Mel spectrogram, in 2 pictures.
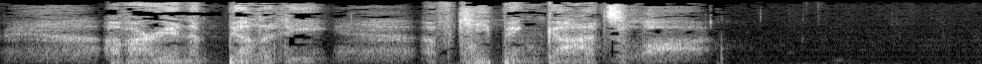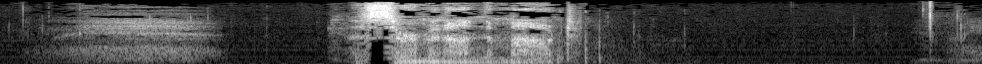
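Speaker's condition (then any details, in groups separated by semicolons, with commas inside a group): Vocal cord paralysis, unilateral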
